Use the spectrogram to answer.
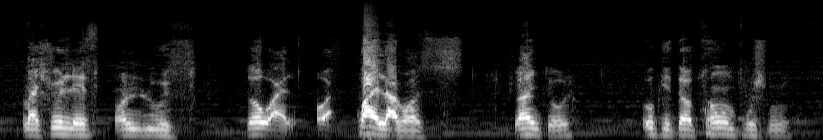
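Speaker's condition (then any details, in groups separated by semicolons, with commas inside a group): Cerebral palsy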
